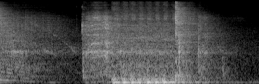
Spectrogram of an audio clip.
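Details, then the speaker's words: 2001 Honda Foreman 450 ATV after sitting, barely any fuel in tank, not taking throttle well: fires briefly with ragged, uneven burst for about a second then fades and stops; owner suspects it ran out of fuel. "Yeah, I think it's out of fuel already."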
